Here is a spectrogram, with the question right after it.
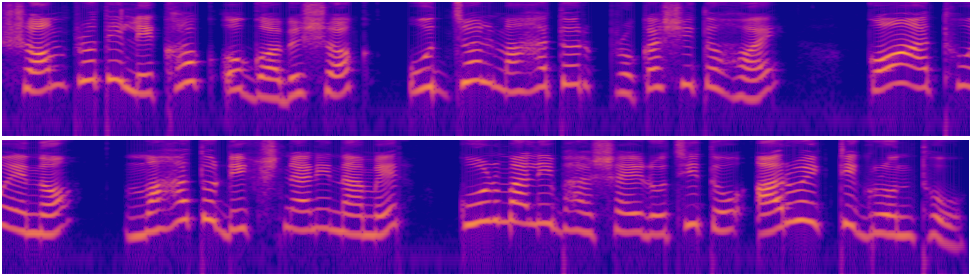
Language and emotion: Bengali, neutral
